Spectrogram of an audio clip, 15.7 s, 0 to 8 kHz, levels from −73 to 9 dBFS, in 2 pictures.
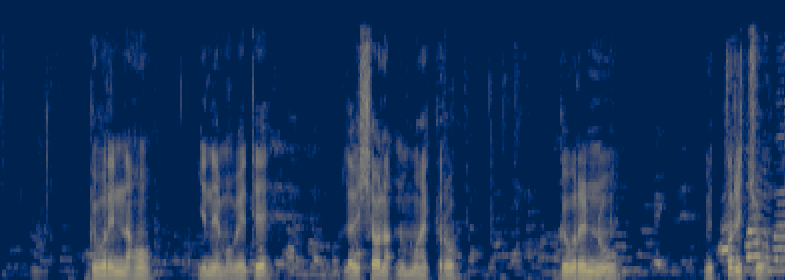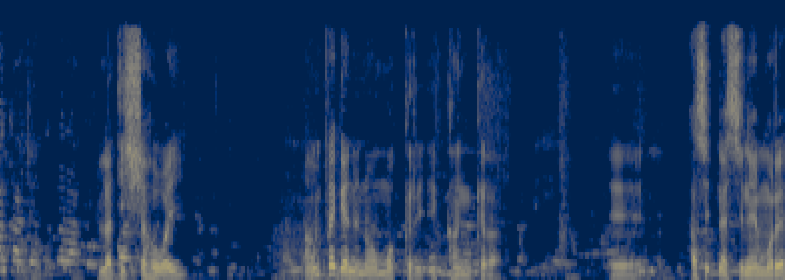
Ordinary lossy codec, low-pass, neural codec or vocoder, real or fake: MP3, 48 kbps; 7.2 kHz; none; real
